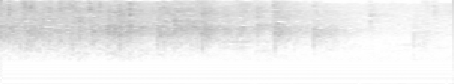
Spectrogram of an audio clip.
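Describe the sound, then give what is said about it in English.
Steady crowd applause for the children as they are dismissed, a dense, continuous patter of many hands clapping at a fairly loud, even level for several seconds, with no voices standing out. “Big round of applause.”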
